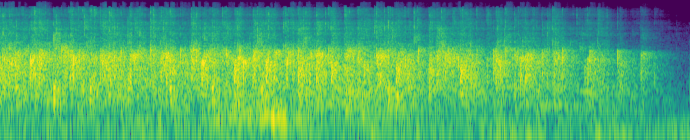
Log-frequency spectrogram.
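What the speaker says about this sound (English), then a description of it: "please give Priyanka Rannorey a big round of applause" Applause from the audience at a Bangalore Toastmasters meeting, a loud, sustained patter of many hands that holds evenly for several seconds before easing off at the end.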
